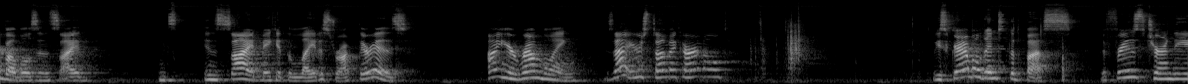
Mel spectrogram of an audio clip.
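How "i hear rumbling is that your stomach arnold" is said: put-on teasing kid. Kid teases Arnold.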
